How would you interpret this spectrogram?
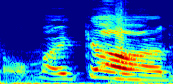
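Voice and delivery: loud, high, drawn-out mock wail; horrified outcry. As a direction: imitate a shocked scream, stretched slowly.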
